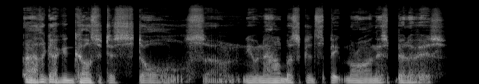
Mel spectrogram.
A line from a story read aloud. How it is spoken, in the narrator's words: Sirius muttered to James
